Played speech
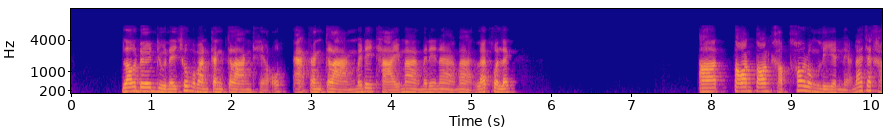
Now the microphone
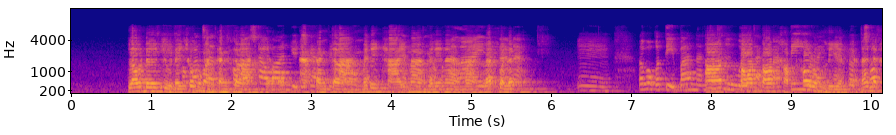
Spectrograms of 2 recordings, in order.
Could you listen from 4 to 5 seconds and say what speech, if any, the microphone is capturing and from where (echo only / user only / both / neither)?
both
